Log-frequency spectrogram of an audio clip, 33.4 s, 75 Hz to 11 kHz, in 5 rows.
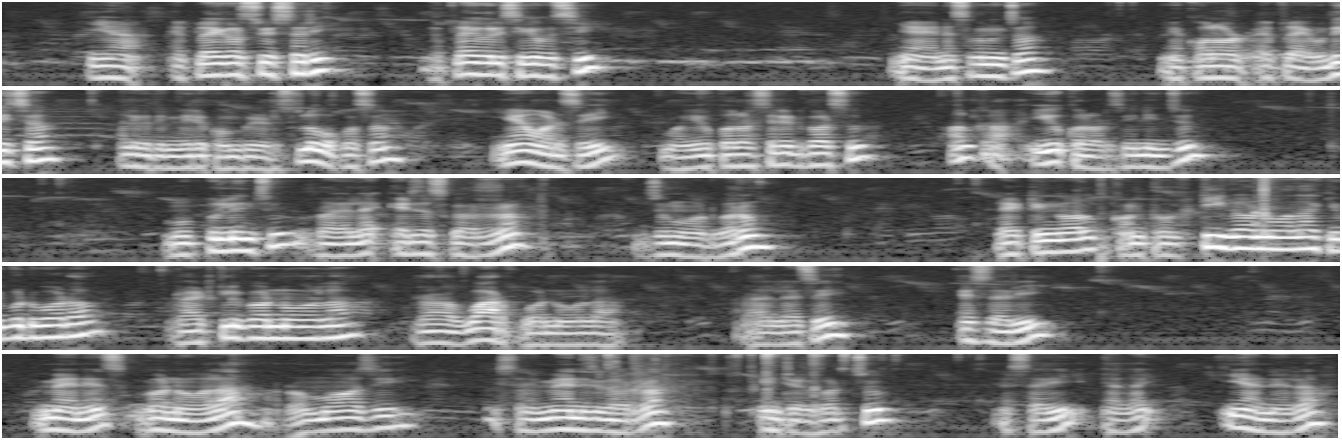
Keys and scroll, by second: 18.8 ctrl+t.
